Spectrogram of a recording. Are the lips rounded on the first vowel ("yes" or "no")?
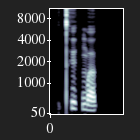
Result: no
